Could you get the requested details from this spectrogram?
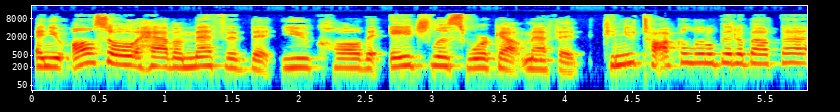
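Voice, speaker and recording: A woman's plain, everyday voice, fairly high-pitched with lively intonation, at a moderate pace with hardly any pauses and very even loudness. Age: 60s. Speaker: podcast host. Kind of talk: podcast interview.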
